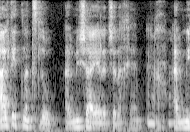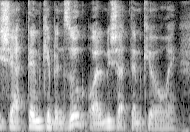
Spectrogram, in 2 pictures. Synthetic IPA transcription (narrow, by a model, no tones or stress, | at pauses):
ʔalt̪it̪nat͡slu | almiʃeaje̞le̞d̪ʃe̞laχe̞malmiʃeat̪e̞mke̞be̞nzuɡo̞almiʃeat̪e̞mkʰe̞o̞ʁe̞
